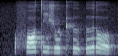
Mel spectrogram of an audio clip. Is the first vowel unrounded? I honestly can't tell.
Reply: no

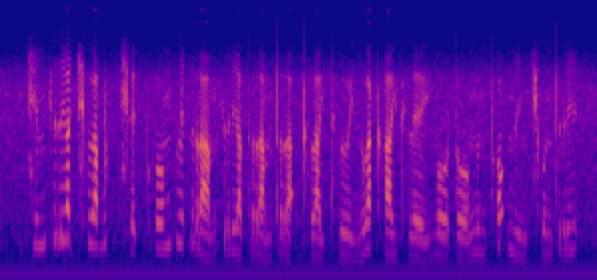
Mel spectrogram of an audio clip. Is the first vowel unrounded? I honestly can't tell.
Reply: yes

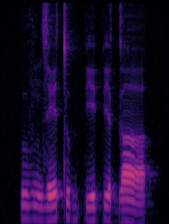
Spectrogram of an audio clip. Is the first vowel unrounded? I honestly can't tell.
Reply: no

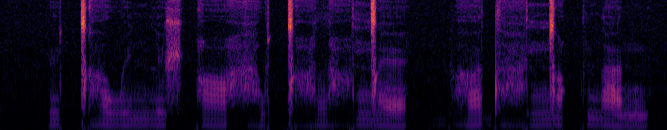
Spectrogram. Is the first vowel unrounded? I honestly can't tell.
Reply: no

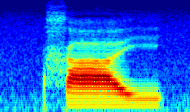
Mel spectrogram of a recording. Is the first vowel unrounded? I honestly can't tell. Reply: yes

